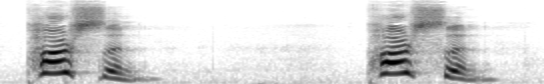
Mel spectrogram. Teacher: I have put the stress on first syllable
